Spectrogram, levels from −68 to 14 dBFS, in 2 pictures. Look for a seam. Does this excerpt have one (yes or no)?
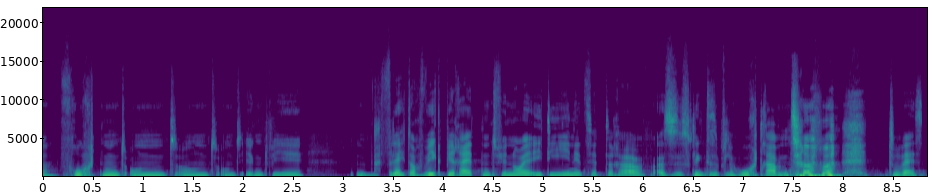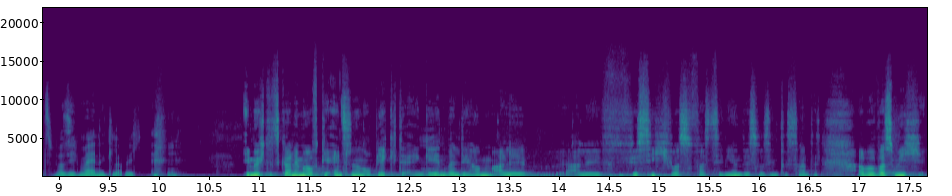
no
